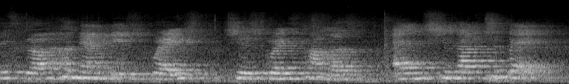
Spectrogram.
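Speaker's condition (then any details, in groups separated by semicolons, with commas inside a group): Cerebral palsy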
